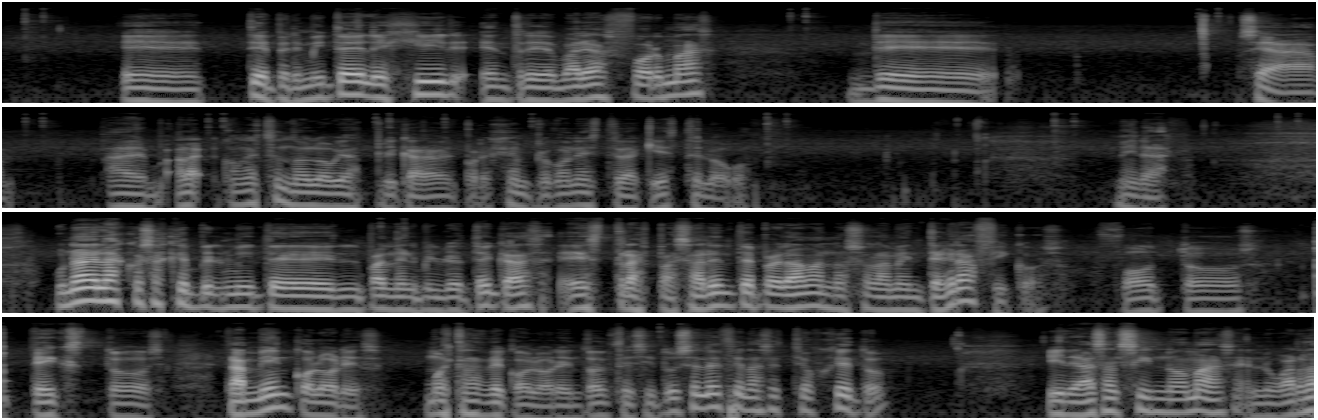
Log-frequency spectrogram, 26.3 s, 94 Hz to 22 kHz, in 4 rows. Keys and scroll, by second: 8.8 space, 13.7 space.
